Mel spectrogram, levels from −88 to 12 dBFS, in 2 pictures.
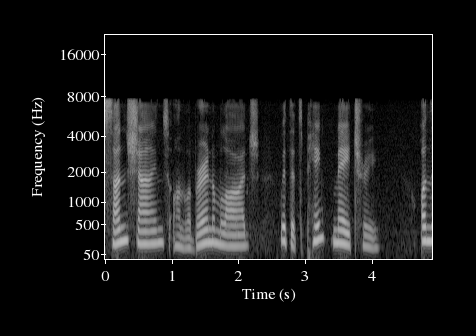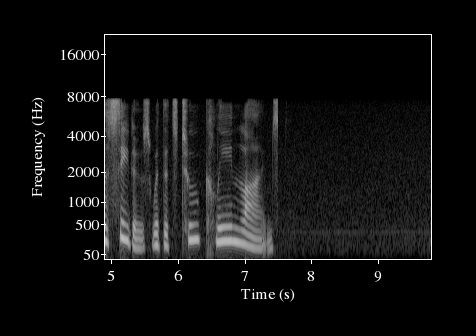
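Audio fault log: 2.12–2.16 s, echo leak: a brief, very faint delayed copy of the speech, about 40 dB down and trailing by 188 ms, likely from a far-end loudspeaker whose echo canceller let a scrap through. It is a discrete repeat, not a smooth reverb tail.
7.50 s to the end, audio dropout to a faint residue: the speech cuts off abruptly, leaving only hiss roughly 45 dB below the signal, likely a lost input with the path after it still live. A pause or fade would never switch so suddenly.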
